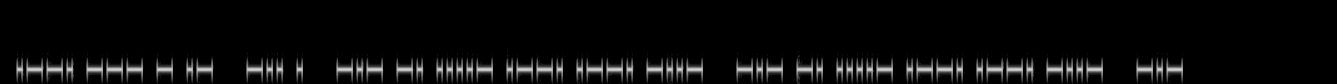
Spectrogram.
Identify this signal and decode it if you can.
Morse code, heard as a keyed tone, about 23 wpm, 700 Hz. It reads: POTA DE KN4PPX KN4PPX K
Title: Speed-Racing Common QSO Phrases - 20wpm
